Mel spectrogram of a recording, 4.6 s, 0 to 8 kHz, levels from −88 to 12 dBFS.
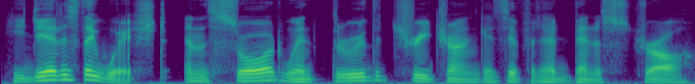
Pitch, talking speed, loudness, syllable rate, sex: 110 Hz, 260 wpm, -20 LUFS, 4.5 syllables/s, male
